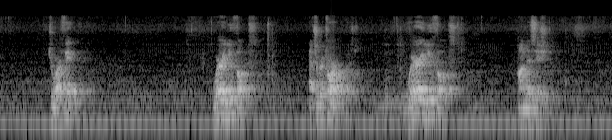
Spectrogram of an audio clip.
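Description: A man speaks with animation through a microphone in a large echoing hall, pausing between phrases.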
